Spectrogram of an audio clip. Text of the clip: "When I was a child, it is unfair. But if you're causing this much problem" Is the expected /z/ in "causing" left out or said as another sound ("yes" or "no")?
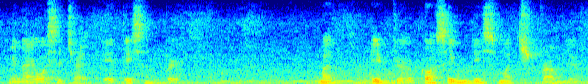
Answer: yes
